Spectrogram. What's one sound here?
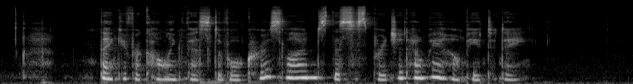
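A woman speaks calmly into a headset microphone, close by.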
